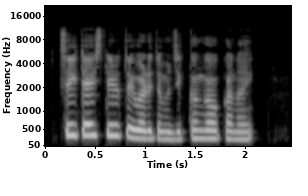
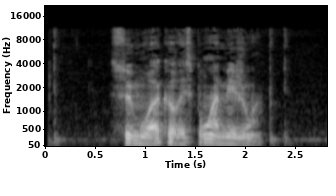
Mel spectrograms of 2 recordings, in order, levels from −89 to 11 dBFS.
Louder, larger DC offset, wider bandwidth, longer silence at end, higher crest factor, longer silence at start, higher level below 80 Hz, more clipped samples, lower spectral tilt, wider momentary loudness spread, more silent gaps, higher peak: about the same, -20 LUFS vs -19 LUFS; neither; about the same, 11.5 kHz vs 11.5 kHz; second, 0.4 s vs 0.55 s; about the same, 14 dB vs 18 dB; about the same, 0.15 s vs 0.1 s; second, -76 dBFS vs -48 dBFS; neither; second, -4.5 dB/octave vs -6 dB/octave; second, 7 LU vs 14 LU; neither; about the same, -6 dBFS vs -4 dBFS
